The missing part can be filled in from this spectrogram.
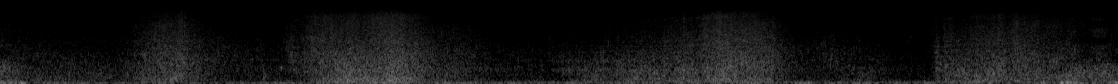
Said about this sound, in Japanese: はい今日は久しぶりに海に来ています波の音聞こえますでしょうか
